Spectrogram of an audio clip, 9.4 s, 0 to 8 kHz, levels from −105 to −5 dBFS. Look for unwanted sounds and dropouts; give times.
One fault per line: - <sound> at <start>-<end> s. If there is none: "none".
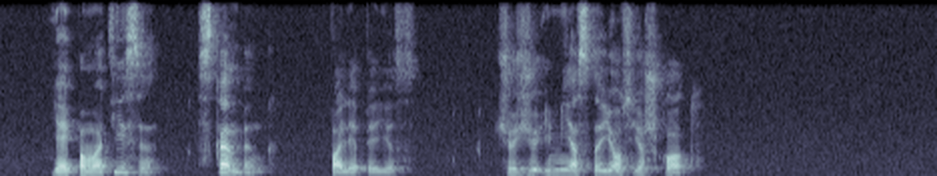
none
